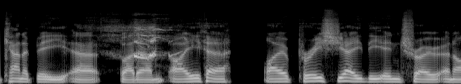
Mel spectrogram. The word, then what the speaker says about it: Kanopi: It's a K and an I. So, the going joke is Kanopi is sometimes it gets pronounced Kanopi rather than Canopy.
